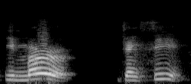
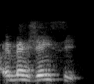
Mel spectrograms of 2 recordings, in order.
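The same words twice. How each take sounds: First: "emergency" slowly as i-MER-gen-cy, long English er; stress on ER. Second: "emergency" stressed like Portuguese "emergência", on GEN; misplaced stress. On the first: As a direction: punch and stretch the MER in "emergency". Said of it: "levando a sílaba tônica pro er". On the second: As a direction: say "emergency" as e-mer-GEN-cy, Brazilian style. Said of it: "a sílaba tônica fosse no". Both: Shown as a demonstration.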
